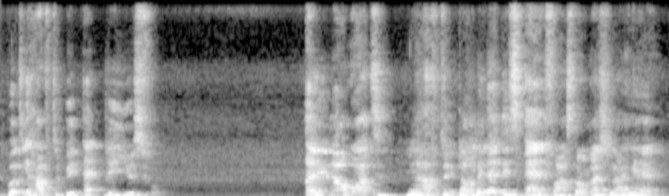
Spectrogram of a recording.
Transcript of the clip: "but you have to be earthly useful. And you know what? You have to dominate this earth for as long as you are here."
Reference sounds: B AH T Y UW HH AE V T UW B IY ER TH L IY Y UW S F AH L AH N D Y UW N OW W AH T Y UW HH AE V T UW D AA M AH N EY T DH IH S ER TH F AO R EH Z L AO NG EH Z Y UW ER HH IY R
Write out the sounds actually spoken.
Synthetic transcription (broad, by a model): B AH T Y UW HH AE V T UW B IY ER T L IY Y UW S F AH L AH N Y UW N OW W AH T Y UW HH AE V T UW D AA M AH N EY T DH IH S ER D F AO R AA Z L AO NG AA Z Y UW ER HH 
